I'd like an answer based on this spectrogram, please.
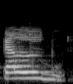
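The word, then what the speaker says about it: كلب: Bahkan ada kalimat contohnya kalimat em qolbu qolbu dan kalbu qolb. Nah, kalau qolbu itu bacanya pakai qof ya. Qolbu itu artinya hati. Kalau kalbu pakai kaf itu kalbu itu artinya maaf, artinya anjing.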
